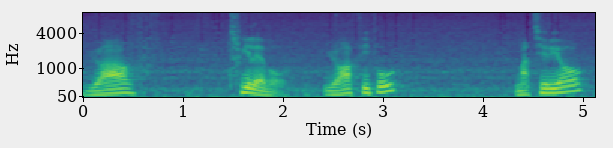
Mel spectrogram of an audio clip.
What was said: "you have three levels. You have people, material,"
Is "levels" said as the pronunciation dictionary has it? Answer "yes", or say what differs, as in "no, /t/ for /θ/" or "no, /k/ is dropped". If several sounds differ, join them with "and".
no, /z/ is dropped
